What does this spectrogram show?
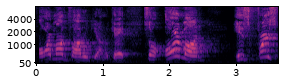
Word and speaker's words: Arman Tsarukyan: tarukan okay by the way that's how you pronounce his last name it's armad zukan okay so Arman his first fight in the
